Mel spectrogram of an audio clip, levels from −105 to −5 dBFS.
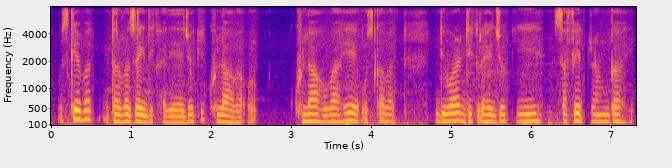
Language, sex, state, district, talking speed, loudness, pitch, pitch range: Hindi, female, Arunachal Pradesh, Papum Pare, 195 wpm, -21 LUFS, 175 Hz, 160-180 Hz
